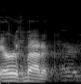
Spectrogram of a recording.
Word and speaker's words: arithmetic: called arithmetic everybody say arithmetic it looks like a rhythmic tick but it's arithmetic it depends on you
